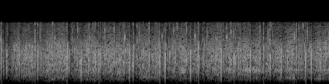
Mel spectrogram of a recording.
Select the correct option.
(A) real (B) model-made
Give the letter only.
A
